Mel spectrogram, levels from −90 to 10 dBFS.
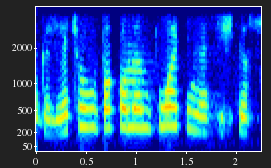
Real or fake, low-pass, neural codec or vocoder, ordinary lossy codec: fake; 3.6 kHz; vocoder, 44.1 kHz, 80 mel bands, Vocos; AAC, 16 kbps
